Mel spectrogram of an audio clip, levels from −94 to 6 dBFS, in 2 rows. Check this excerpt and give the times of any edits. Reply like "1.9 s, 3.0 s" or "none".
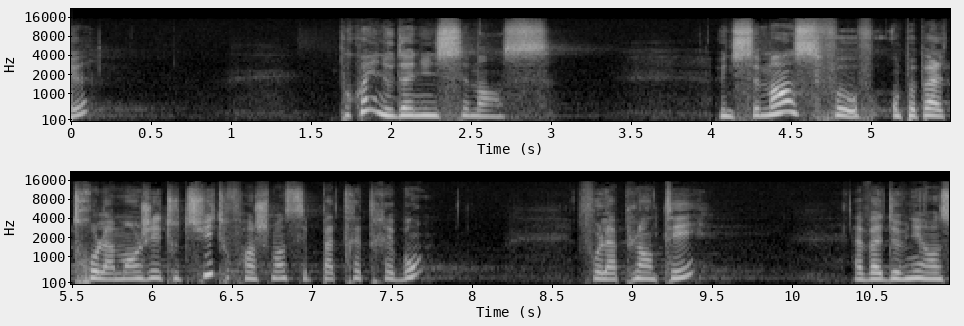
6.4 s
